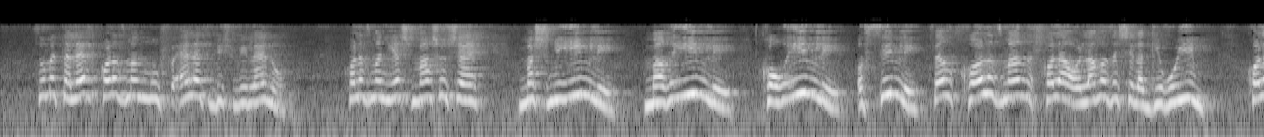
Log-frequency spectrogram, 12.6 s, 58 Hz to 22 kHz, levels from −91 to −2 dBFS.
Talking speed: 125 wpm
